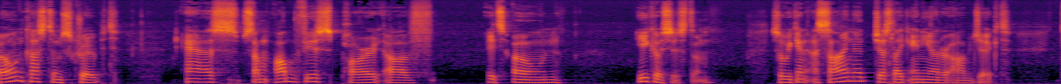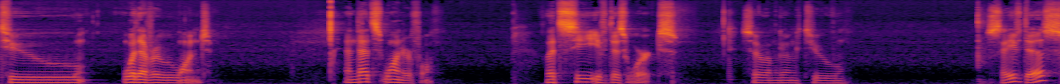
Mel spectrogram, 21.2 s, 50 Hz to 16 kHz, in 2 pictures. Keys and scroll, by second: 9.6 ;, 21.1 ctrl+s.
